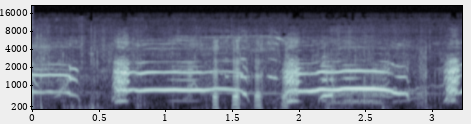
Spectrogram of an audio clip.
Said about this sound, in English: Despite what it may sound like, no dogs were harmed in the making of this documentary. The barking and whining and howling that you hear, that's because they just can't wait to run. The second they see my dad with the harnesses, they start.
